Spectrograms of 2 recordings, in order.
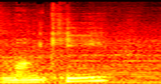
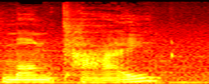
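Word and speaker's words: Mon-keigh: Keep forgetting that this game has it pronounced as monkey, because a lot of people say it's pronounced monkai.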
